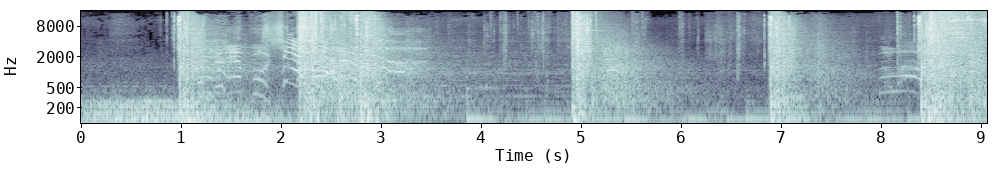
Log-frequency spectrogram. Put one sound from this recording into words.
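Gunshots ring out loudly, each followed by a ringing echo.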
